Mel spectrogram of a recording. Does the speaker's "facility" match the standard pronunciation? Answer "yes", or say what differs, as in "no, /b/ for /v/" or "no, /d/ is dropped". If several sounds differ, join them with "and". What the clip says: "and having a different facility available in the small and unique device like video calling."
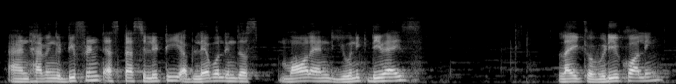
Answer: no, /p/ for /f/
